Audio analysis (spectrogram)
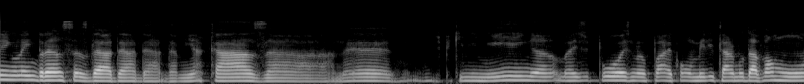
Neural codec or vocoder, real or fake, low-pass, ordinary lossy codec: codec, 16 kHz, 4 kbps, FunCodec, trained on LibriTTS, 50 frames a second; fake; none; none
